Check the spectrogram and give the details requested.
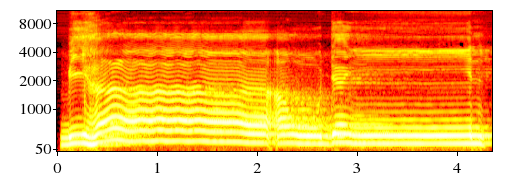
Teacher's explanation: ada mad yang bertemu dengan hamzah di lain kalimat mad jaiz munfasil 4 harokat kita panjangkan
